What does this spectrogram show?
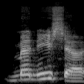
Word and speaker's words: Manisha: Unless you subscribe to a worldview like Manisha is her name, not Misha. I got her name wrong in this week's video, and I apologize about that, I guess.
